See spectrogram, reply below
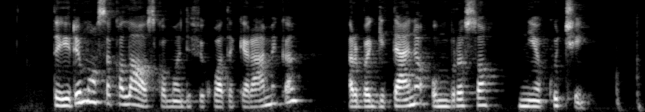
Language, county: Lithuanian, Kaunas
